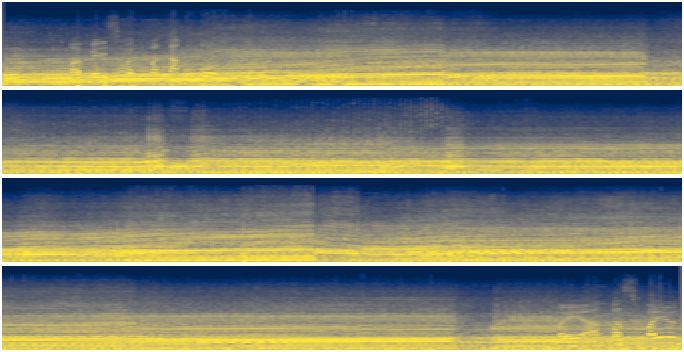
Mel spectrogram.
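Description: A Suzuki Raider motorcycle crossing a river, its engine droning loudly and close, with repeated rising and falling revs as the throttle works through the water, sustained over the whole stretch.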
